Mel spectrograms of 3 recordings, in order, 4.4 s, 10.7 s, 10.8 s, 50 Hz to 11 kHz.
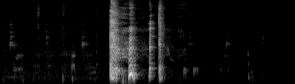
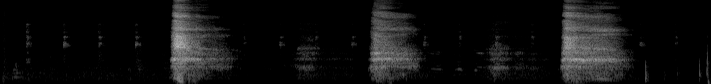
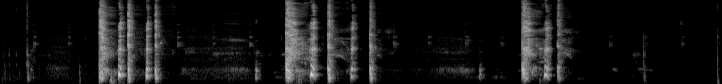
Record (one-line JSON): {"cough_length": "4.4 s", "cough_amplitude": 28552, "cough_signal_mean_std_ratio": 0.19, "exhalation_length": "10.7 s", "exhalation_amplitude": 14850, "exhalation_signal_mean_std_ratio": 0.25, "three_cough_length": "10.8 s", "three_cough_amplitude": 25793, "three_cough_signal_mean_std_ratio": 0.25, "survey_phase": "beta (2021-08-13 to 2022-03-07)", "age": "65+", "gender": "Female", "wearing_mask": "No", "symptom_cough_any": true, "symptom_runny_or_blocked_nose": true, "symptom_fatigue": true, "symptom_headache": true, "symptom_change_to_sense_of_smell_or_taste": true, "symptom_onset": "4 days", "smoker_status": "Never smoked", "respiratory_condition_asthma": false, "respiratory_condition_other": false, "recruitment_source": "Test and Trace", "submission_delay": "2 days", "covid_test_result": "Positive", "covid_test_method": "RT-qPCR", "covid_ct_value": 24.2, "covid_ct_gene": "ORF1ab gene", "covid_ct_mean": 25.1, "covid_viral_load": "5900 copies/ml", "covid_viral_load_category": "Minimal viral load (< 10K copies/ml)"}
